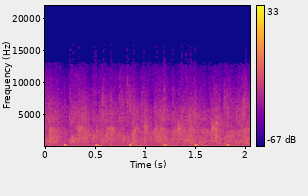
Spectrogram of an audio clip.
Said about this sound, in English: Give a clap to the Lord Jesus. Dale un gran aplauso al Señor.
